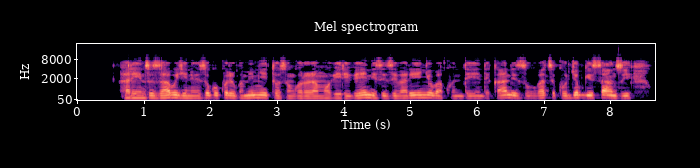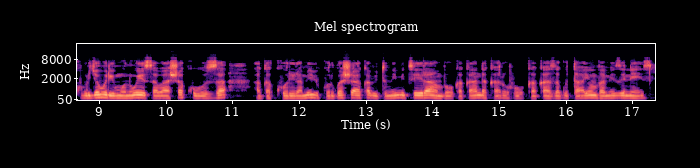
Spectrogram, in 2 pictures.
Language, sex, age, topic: Kinyarwanda, male, 18-24, health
